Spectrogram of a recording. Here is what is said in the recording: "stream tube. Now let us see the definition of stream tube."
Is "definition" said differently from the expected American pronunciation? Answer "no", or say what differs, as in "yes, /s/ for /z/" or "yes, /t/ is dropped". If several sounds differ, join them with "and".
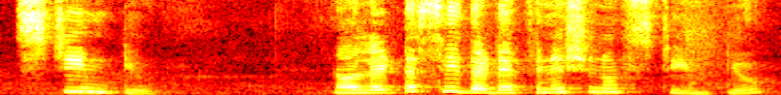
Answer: no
